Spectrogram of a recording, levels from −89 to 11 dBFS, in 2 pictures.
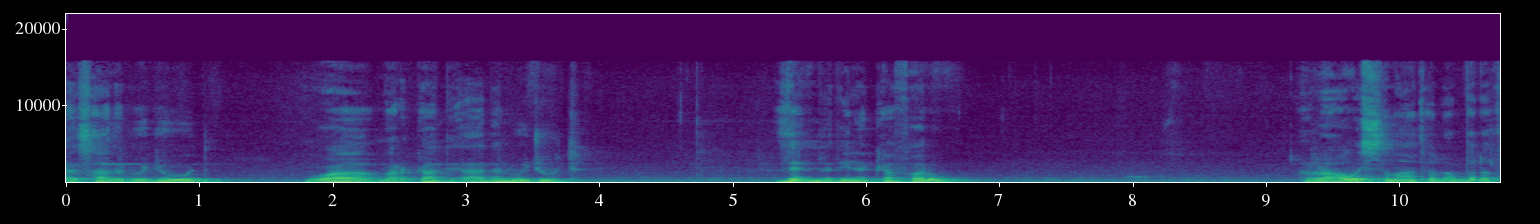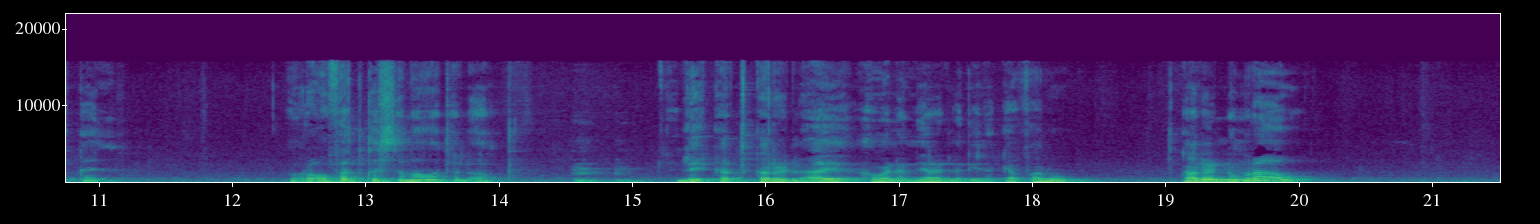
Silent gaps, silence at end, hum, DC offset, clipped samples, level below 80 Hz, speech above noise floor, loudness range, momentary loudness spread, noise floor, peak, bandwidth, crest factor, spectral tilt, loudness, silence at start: none; 1.25 s; none; under 0.1%; under 0.1%; -54 dBFS; 30 dB; 4 LU; 16 LU; -50 dBFS; -4 dBFS; 16 kHz; 18 dB; -7.5 dB/octave; -21 LUFS; 0 s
